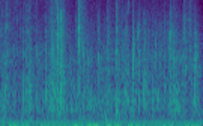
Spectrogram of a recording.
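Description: Thin plastic bags crinkle and rustle in quick, irregular bursts at close range while fish is portioned for vacuum sealing, with a steady low hum underneath.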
